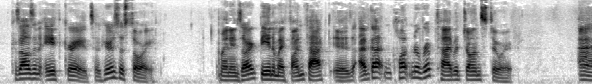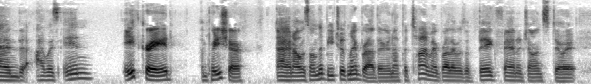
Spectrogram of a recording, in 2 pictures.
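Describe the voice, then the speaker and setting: A man uses an ordinary speaking voice at medium pitch. He moves at a fairly quick pace with lively intonation. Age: 20s. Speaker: podcast host. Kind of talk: casual monologue.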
